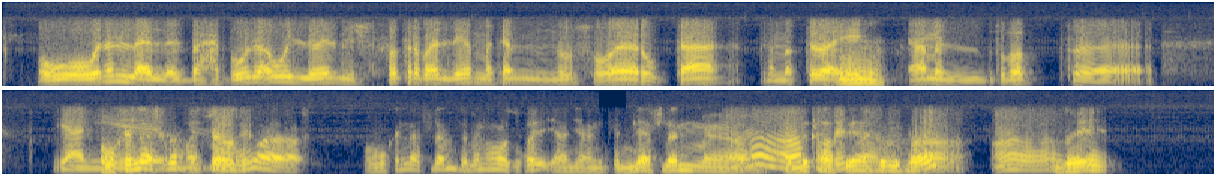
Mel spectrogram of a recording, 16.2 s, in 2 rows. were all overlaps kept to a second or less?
No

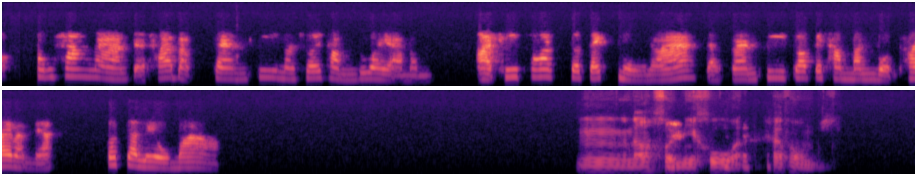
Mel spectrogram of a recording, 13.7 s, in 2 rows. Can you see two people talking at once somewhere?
No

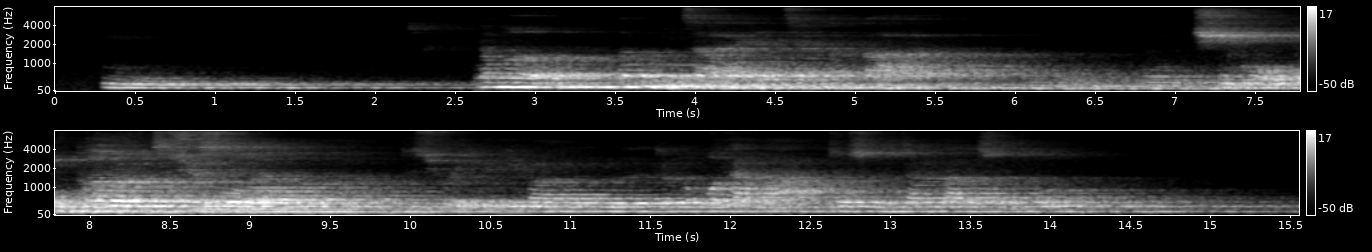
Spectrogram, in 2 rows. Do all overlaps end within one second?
No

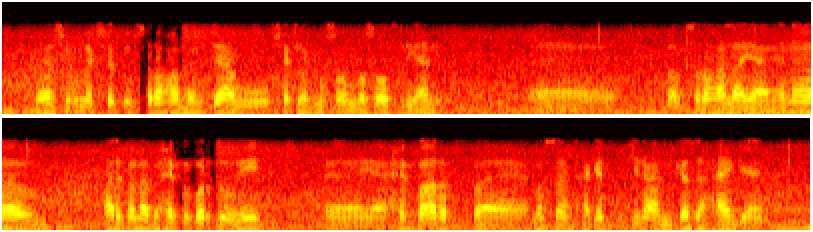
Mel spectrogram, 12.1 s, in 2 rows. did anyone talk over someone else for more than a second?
No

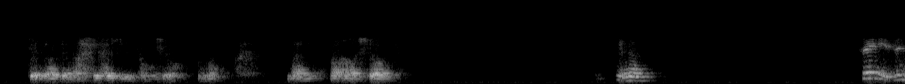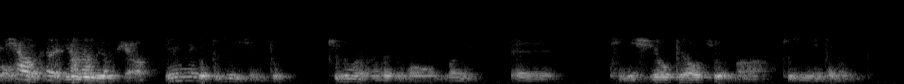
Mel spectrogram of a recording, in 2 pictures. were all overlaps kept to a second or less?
No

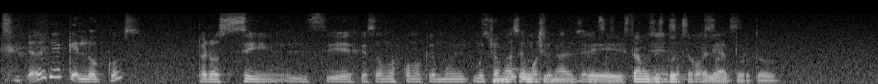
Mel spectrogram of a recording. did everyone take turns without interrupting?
No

